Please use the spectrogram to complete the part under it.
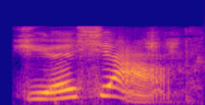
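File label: "xue2xiao4", Mandarin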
